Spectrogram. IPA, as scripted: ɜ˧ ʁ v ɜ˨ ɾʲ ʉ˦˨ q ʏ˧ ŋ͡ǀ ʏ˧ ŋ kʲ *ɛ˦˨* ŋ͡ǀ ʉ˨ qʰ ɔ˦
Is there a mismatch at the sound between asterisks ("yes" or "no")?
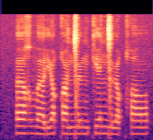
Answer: yes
